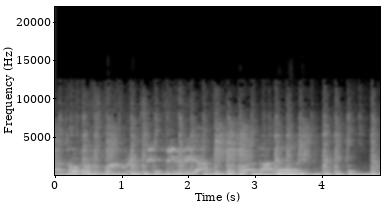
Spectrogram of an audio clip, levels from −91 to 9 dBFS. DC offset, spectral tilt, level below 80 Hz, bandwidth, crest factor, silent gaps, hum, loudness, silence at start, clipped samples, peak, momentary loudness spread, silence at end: 4%; -6 dB/octave; -14 dBFS; 10 kHz; 10 dB; none; none; -13 LUFS; 0 s; under 0.1%; 0 dBFS; 6 LU; 0 s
